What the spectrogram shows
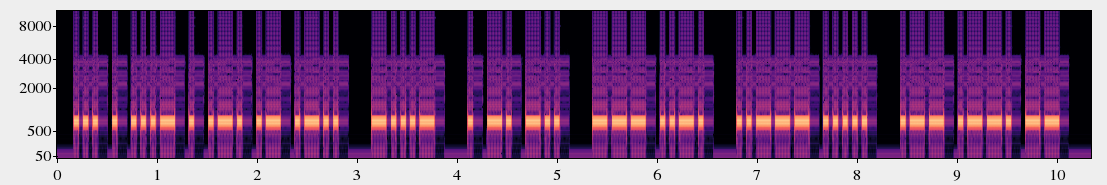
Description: Morse code, heard as a keyed tone, about 25 wpm, 750 Hz. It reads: SEVERAL <BT> END OF 25 WPM
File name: Archive / 25 WPM / 25WPM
